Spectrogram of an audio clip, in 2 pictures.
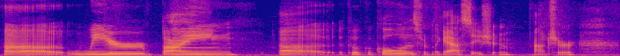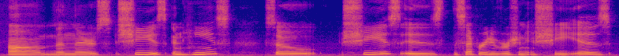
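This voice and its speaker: A woman with a Midwestern American accent talks through pronunciations at an unhurried, halting pace, filling her gaps with ums. Her voice has a gravelly, creaky edge, and her pitch sits in the middle of a woman's range. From United States. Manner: slow and hesitant, many ums and pauses. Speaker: pronunciation video host. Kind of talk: casual explanatory teaching.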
